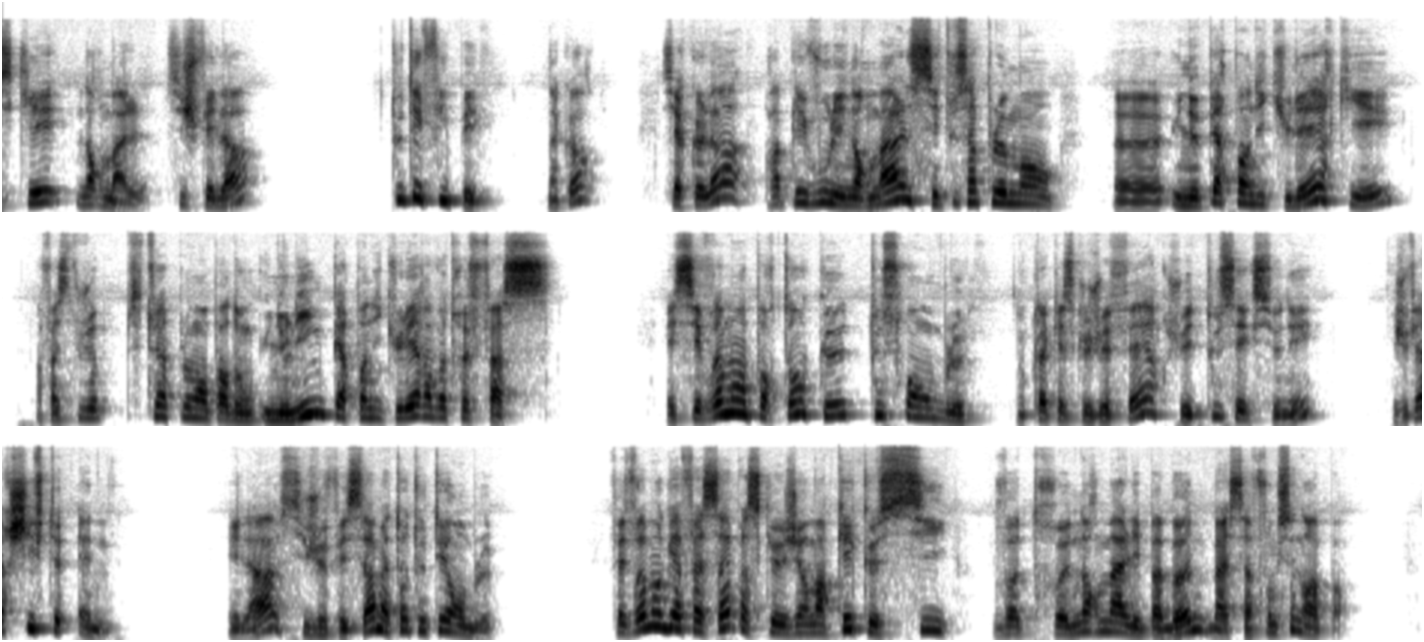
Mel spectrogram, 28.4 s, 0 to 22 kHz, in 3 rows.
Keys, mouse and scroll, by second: 1.4 click, 2.4-17.6 middle drag, 19.5 shift+n, 20.1-20.8 scroll down 2, 20.2-28.4 middle drag, 20.8 scroll down 1, 20.9 a.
